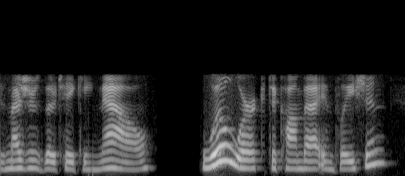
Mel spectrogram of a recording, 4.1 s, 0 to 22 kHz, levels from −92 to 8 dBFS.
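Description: At 0.88 to 0.92 s, and again at 2.62 to 2.64 s, packets went missing on the link. The receiver covered each hole by repeating the last pitch period of the speech. This is packet loss with pitch repetition. The 40 ms gap fits two 20 ms packets and the later 20 ms gap fits one. Both sound like a brief held, buzzy note before the speech resumes. The narrow telephone band of the G.711 coding can be heard throughout.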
